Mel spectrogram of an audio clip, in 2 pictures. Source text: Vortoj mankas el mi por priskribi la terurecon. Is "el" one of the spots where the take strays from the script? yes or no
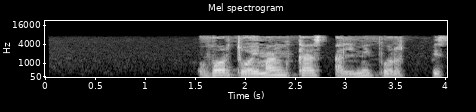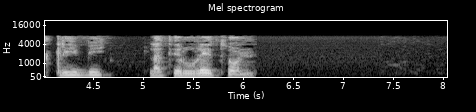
yes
